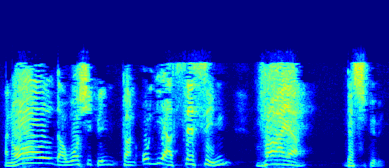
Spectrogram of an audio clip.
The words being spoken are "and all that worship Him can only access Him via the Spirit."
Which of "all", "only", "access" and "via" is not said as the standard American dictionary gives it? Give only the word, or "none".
access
